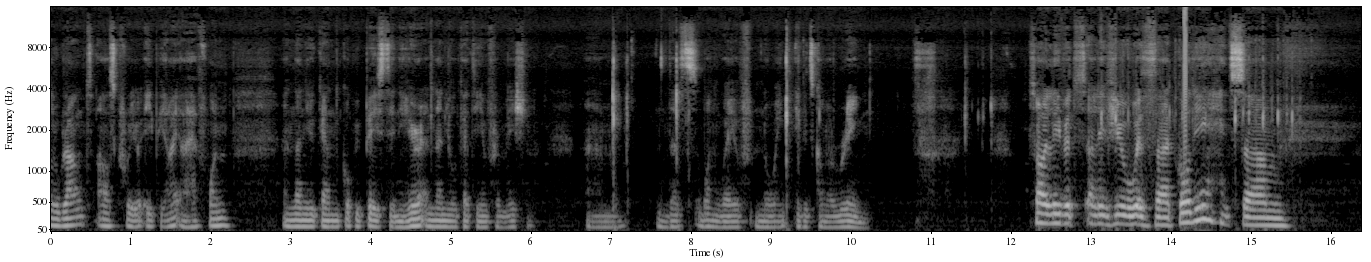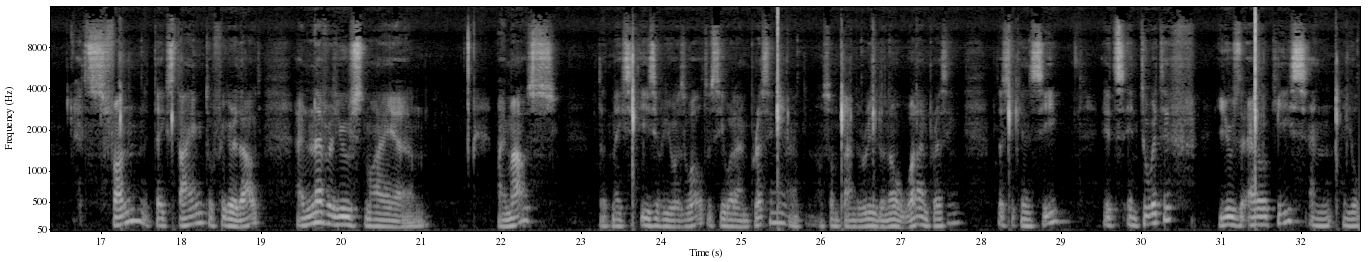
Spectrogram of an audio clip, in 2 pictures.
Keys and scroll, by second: 4.8 Escape, 7.0 Left, 7.8 Left, 9.2 Left, 11.4 Escape, 13.1 Up, 13.3 Up, 13.5 Up, 13.6 Up, 13.8 Up, 14.0 Up, 14.1 Up, 14.3 Up, 14.9 Up, 15.0 Up, 15.1 Up, 15.3 Up, 15.5 Up, 17.3 Down, 17.9 Down, 23.6 Left, 25.5 Up, 26.2 Up, 26.6 Up, 28.3 Up, 31.4 Left, 32.4 Left.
